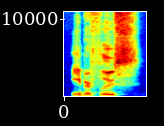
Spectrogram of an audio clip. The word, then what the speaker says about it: Eberflus: Eberflus, is that how we pronounce his name? Eberflus.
